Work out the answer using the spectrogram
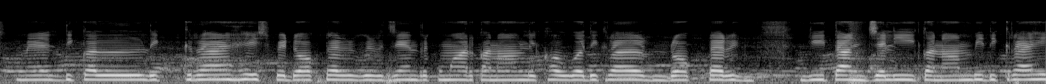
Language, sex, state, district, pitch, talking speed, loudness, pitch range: Hindi, female, Bihar, Madhepura, 210 Hz, 135 wpm, -16 LUFS, 205-215 Hz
